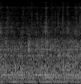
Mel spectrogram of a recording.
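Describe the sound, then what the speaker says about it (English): A pump running steadily to drain water from a brewing tank during a stout brewday, giving a continuous dense mechanical whir and watery rush at constant level, with no talk. "we'll turn the pump on"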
